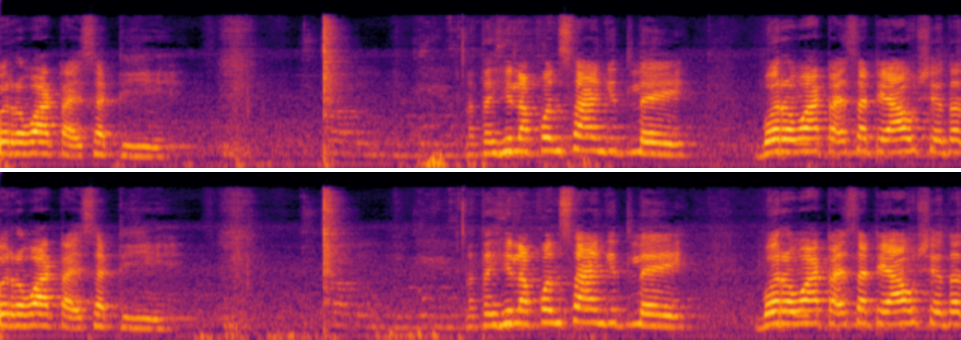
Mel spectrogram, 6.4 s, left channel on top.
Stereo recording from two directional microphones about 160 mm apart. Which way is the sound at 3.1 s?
10° right (ahead or behind).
